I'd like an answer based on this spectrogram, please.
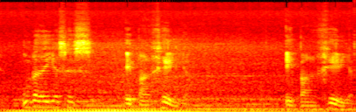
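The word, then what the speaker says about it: ἐπαγγελία: Evangelia se escribe E-P-A-N-G-E-L-I-A, evangelia.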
